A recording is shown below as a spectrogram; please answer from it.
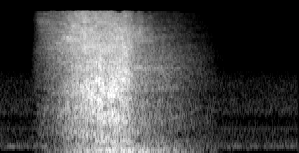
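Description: A rushing whoosh sound effect that swells in about a quarter of a second in, peaks near the middle and fades away before the end. It is a transition effect for a character's change of look.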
